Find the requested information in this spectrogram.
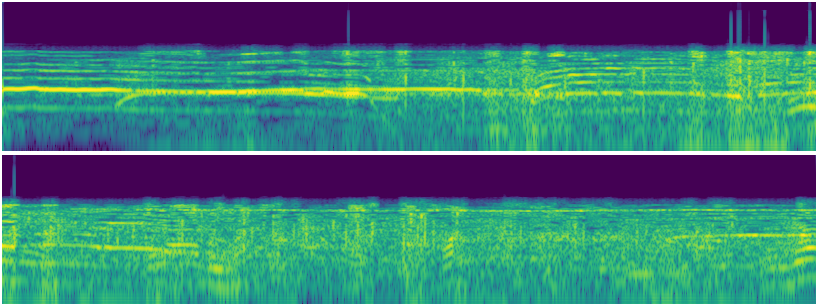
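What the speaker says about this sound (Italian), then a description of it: "Grande applauso ancora" Cheering crowd and shouts at a tchoukball award ceremony in a gym, loud and continuous with whoops and excited voices over a murmur of people, clapping blended in.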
